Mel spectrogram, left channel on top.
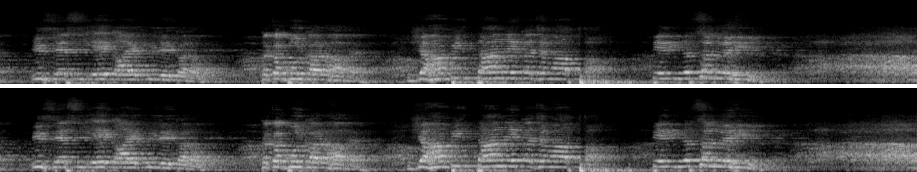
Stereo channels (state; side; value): normal; both; correlation 0.80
